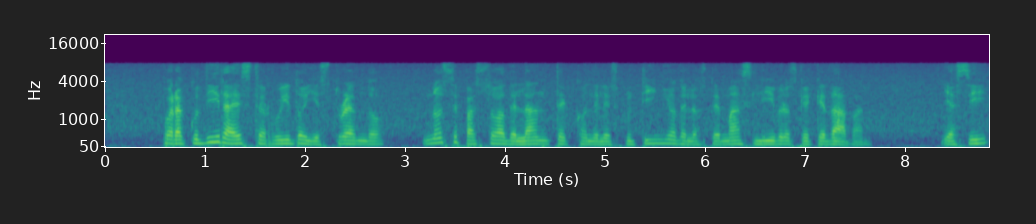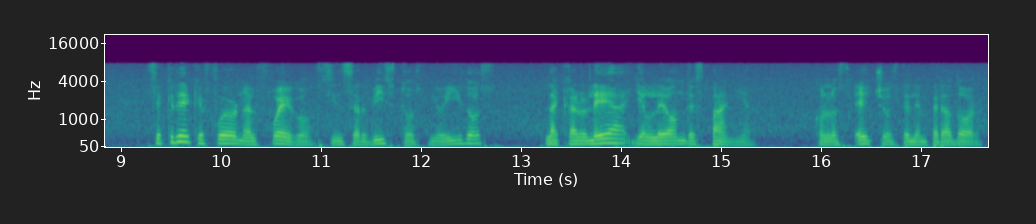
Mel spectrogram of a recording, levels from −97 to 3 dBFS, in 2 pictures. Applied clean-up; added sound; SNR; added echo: none; Water; 18 dB; none.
